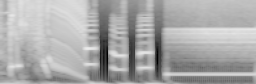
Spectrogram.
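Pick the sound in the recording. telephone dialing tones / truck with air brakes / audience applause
telephone dialing tones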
